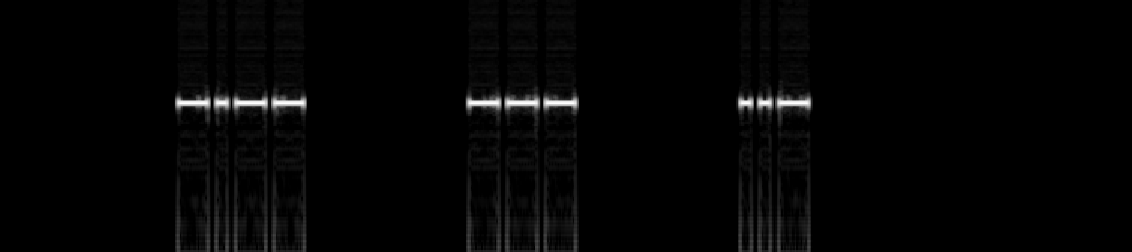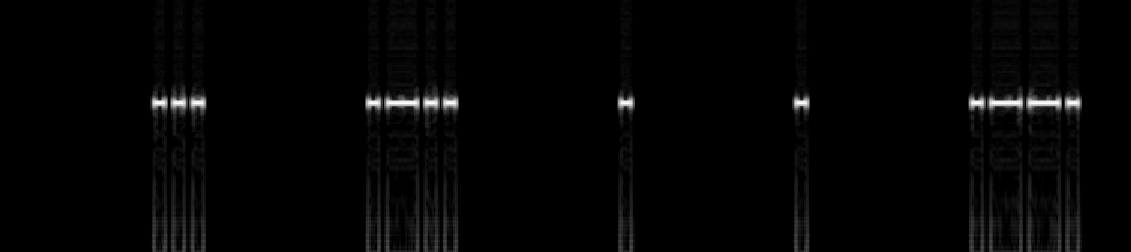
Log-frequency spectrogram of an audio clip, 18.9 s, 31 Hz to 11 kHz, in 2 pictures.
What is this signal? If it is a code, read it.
Morse code, heard as a keyed tone, about 15 wpm, spaced as for 5 wpm, 1000 Hz. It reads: YOU SLEEP
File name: 5wpm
